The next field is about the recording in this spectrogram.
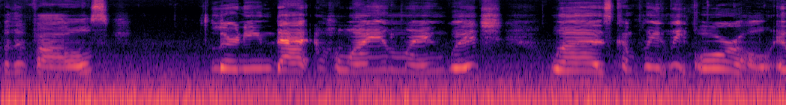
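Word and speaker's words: Hawaiʻi: or in between vowels, which is why you hear a lot of people say Hawaii as Hawaii. And it's actually mispronounced as well because the okina is in between 2 I's, not the A and the I.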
